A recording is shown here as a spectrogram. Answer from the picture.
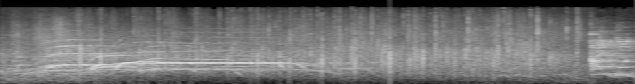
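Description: Theatre audience clapping, with several people whooping in long held calls over the first three seconds; the applause thins out toward the end.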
